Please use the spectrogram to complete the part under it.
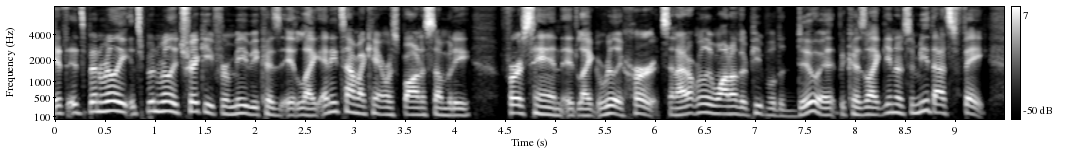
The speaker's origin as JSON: {"language": "English", "region": "Florida", "country": "United States", "said": "I'm from Florida."}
